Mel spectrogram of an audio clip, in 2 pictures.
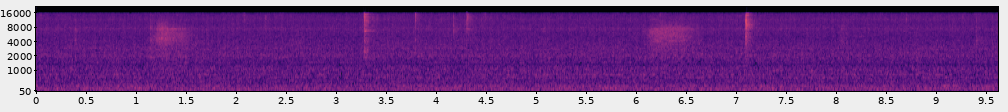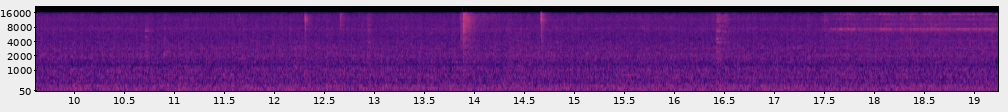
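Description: Metal spatula stirring meat in a steel frying pan of brown sauce, with a few light clicks against the pan, over a steady low hum.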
